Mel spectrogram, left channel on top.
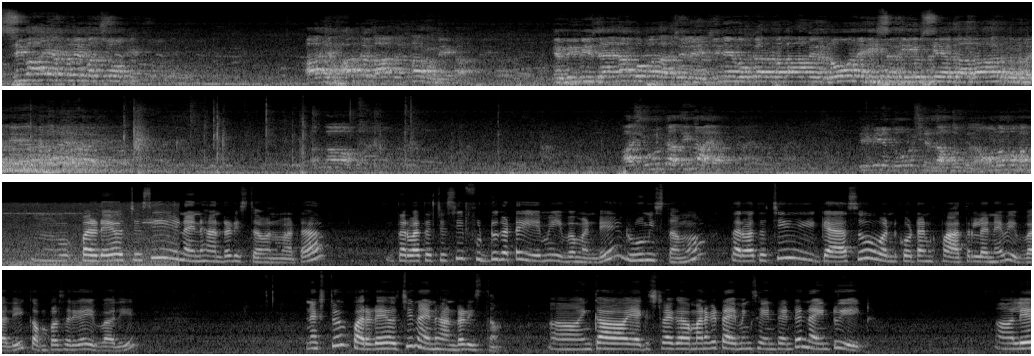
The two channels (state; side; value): different; both; correlation -0.01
